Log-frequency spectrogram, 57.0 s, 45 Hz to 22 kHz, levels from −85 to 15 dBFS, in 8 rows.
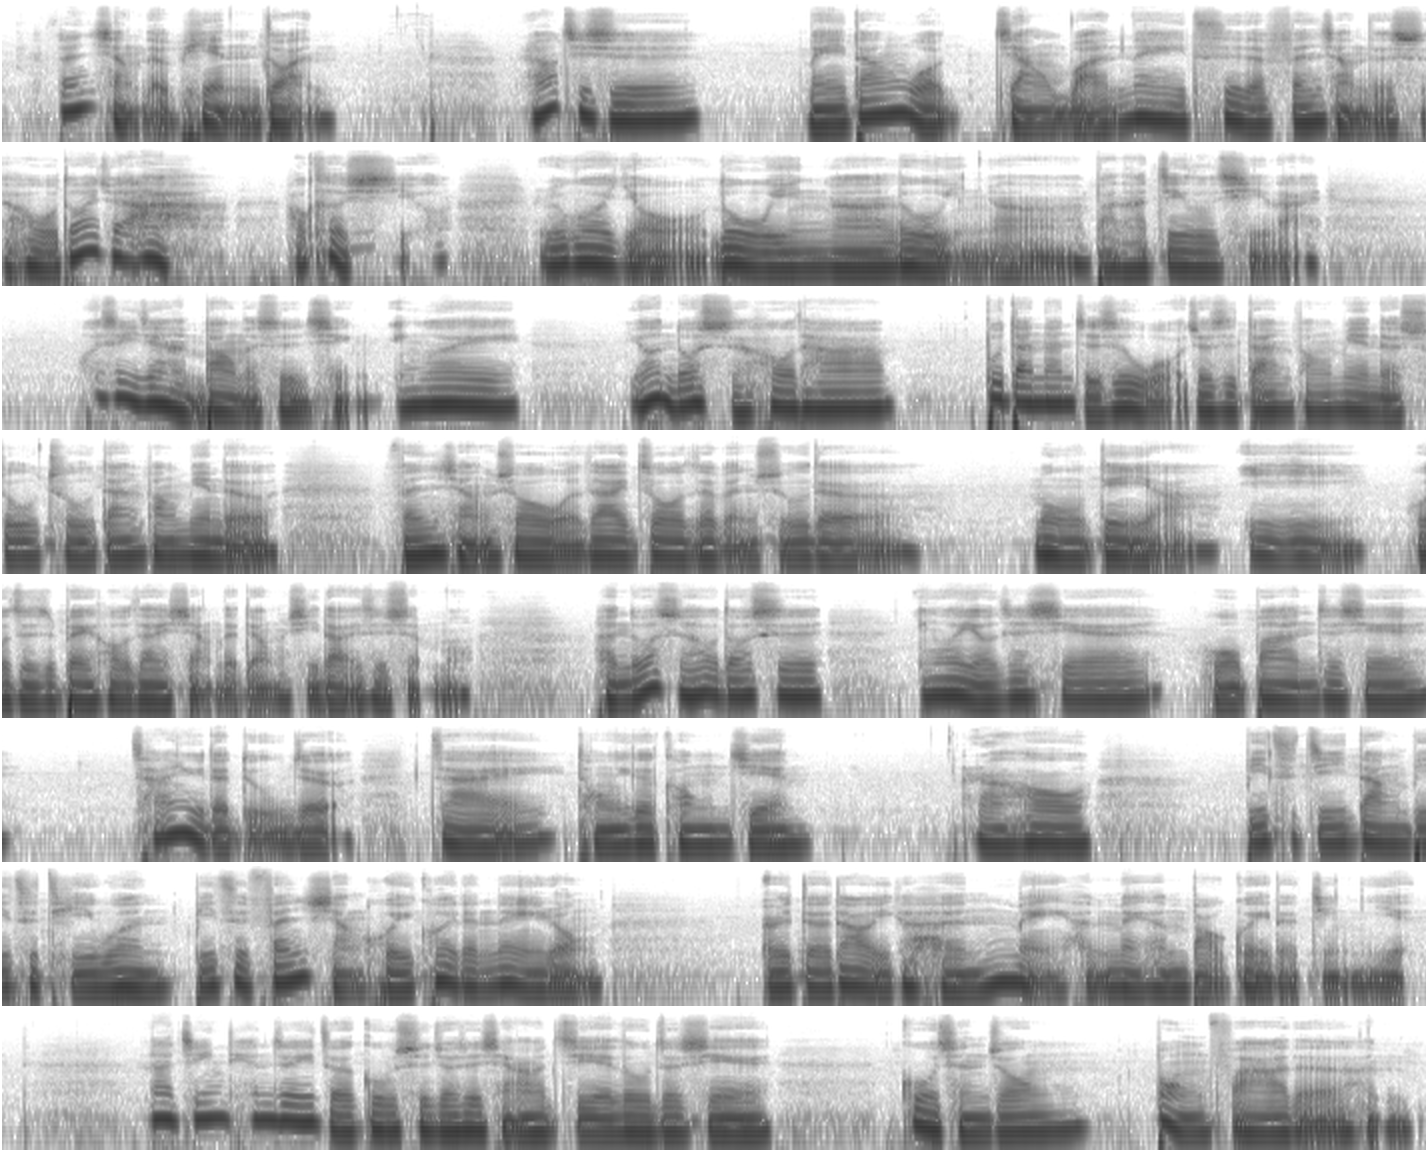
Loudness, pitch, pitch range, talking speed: -23 LUFS, 110 Hz, 100-130 Hz, 205 characters per minute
